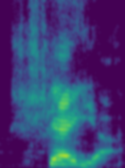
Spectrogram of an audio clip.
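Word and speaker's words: CEIA: the spelling of that it's c-e-i-a but it's pronounced shaya but c-e-i-a usa and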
